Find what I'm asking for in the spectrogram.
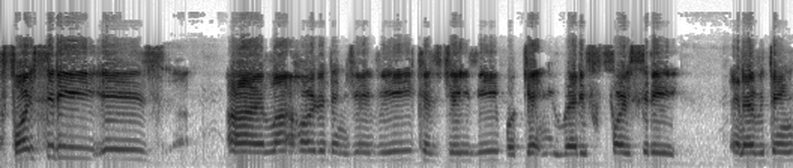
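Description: At a fairly slow pace, a man with an American accent uses a raised, projected voice, pitched high with fairly even intonation. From northeastern Pennsylvania. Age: 20s. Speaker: volunteer firefighter. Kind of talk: casual chat.

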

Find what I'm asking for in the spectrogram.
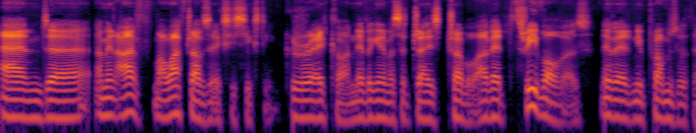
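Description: An ordinary speaking voice from a man, fairly low in pitch, fairly quick in pace and fairly even in intonation, on a very clean recording with a silent background. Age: 60s. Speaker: motoring journalist and mechanic. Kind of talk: casual chat. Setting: studio.

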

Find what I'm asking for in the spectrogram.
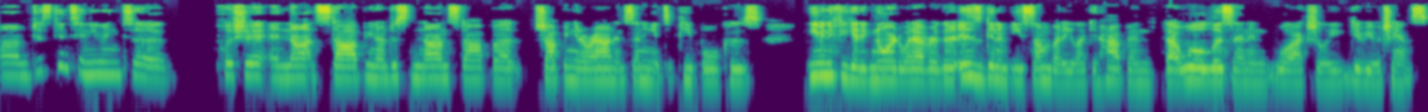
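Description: Against a quiet background, a woman with a Southern California accent talks at a moderate pace, her medium pitch showing ordinary variation. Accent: Southern Californian English. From Southern California, Los Angeles area. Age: 20s. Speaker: musician in a band. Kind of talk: casual interview chat.

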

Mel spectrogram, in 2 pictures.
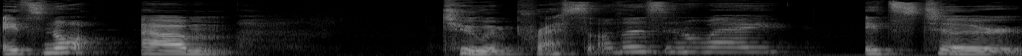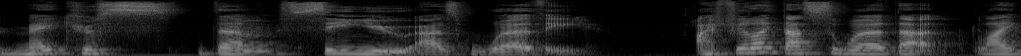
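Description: A woman with an Australian accent speaks at medium pitch with lively intonation. Her pace is very slow, broken by long, frequent pauses. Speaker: podcast co-host. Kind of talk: casual chat. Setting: home recording on laptop.

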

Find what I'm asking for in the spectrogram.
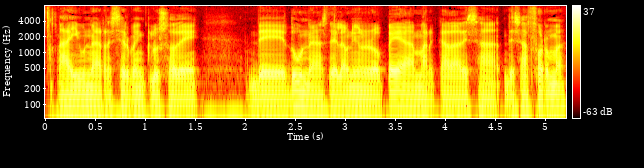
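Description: A man talks at a fairly quick pace in a very deep, low pitch, with fairly even intonation and very even loudness. Noticeable background noise runs underneath. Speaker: business executive. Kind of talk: radio interview.

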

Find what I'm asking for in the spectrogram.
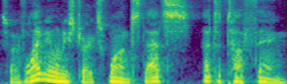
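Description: In a very clean recording with a silent background, a somewhat breathy man speaks at a medium pitch with ordinary pitch variation. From England, raised in Chicago. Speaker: creature designer. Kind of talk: casual interview. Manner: self-deprecating, humorous.

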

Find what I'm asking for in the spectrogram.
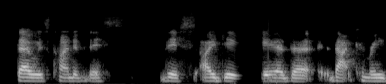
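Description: With an English accent, a woman speaks at a moderate pace in a very deep, low voice. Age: 30s. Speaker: EFT and eating disorder practitioner. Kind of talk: casual interview chat.

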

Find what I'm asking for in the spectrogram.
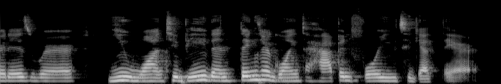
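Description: Speaking at a moderate pace with a Canadian accent, a woman has a dark, mellow tone and a fairly low pitch. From Canada, Toronto. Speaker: mindfulness teacher. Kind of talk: interview conversation.

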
